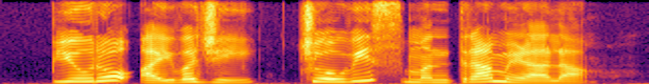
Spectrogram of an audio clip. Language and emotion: Marathi, neutral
